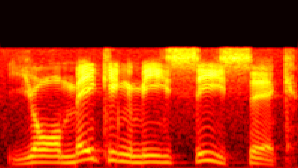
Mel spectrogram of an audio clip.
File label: annoyed; war2; humans; ships; You're making me seasick; alliance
